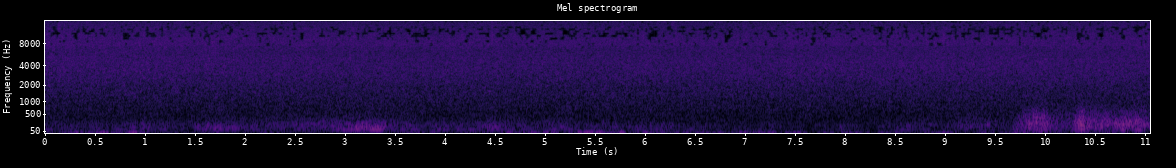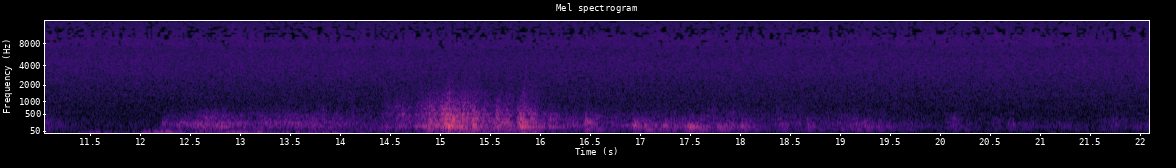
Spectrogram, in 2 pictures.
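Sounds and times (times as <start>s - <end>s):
thunder rumbling: 12.0s - 20.2s.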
